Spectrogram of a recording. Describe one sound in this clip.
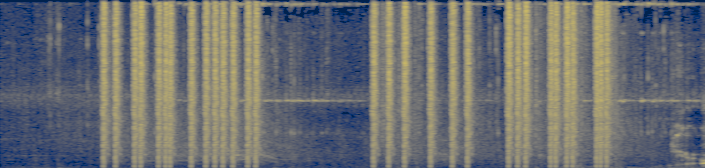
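Soft menu clicks tick in quick bursts.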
